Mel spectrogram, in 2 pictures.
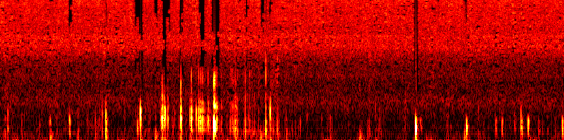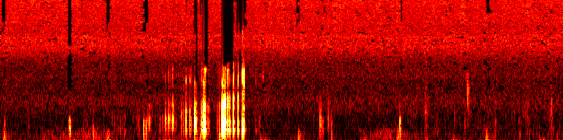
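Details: Irregular gurgling pops and rumbling bursts of stomach growling (borborygmi), with louder clusters near the start and after the middle. The person had skipped breakfast, had a small lunch, ate two doughnuts four hours later, then lay down feeling hungry.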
